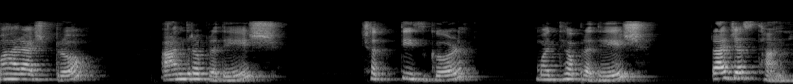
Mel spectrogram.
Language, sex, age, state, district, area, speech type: Marathi, female, 45-60, Maharashtra, Akola, urban, spontaneous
